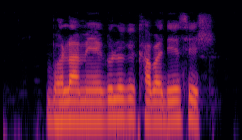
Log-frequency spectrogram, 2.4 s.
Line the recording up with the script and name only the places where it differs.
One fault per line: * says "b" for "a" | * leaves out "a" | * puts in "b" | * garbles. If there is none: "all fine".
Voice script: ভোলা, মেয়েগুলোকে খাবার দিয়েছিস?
all fine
